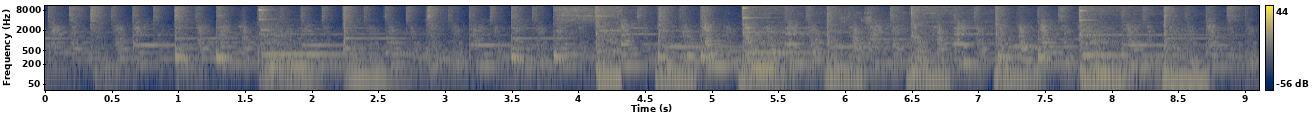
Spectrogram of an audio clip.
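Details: Loud rhythmic instrumental music plays throughout, with no animal voices heard.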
